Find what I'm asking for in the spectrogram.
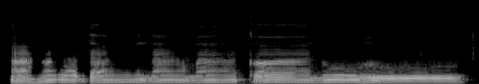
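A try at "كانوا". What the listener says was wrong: হ্যাঁ, এটা ক না, এটা হবে কা।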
